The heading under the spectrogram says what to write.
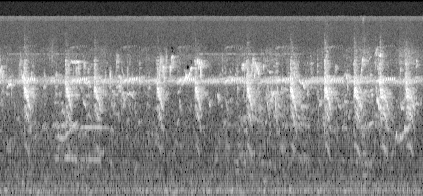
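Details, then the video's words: Forest birds in spring: short bursts of high, sharp chirps recur roughly every half second to second, louder and softer in turn, over a faint background chorus and a steady thin high-pitched tone. "Relaxing Singing of Forest Birds"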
